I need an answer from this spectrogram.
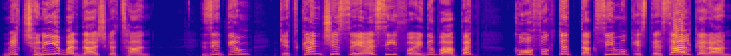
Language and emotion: Kashmiri, angry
